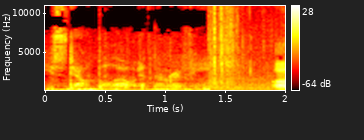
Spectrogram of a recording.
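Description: Hushed whispering close to the microphone, with a rough, crackling rustle underneath that fades away near the end.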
